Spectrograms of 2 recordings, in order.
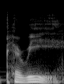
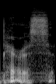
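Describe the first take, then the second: First: The word is pronounced the French way. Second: The word is pronounced the English way. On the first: It sounds scholarly and cultured. "I don't say Paris" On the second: It sounds like an ordinary English speaker. "I say Paris. I speak only English"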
